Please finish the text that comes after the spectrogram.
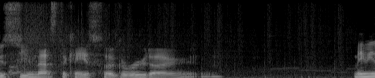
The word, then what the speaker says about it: Gerudo: There are a lot of people who used to pronounce the Gerudo as Gerudo with a J instead of a G sound at the beginning, and I always pronounced it Gerudo.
